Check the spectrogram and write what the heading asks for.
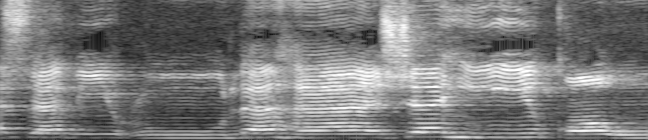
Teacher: We have 2 seconds here غنة إدغام بغنة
